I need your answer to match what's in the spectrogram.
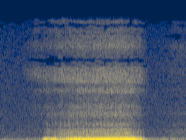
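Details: Snoring: a single deep, low, droning snore lasting just over a second, over faint room noise.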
